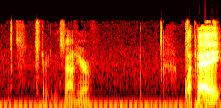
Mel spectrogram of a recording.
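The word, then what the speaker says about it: βλέπε: Blepe is, again, we go back as far as we can. In this case, we only have two syllables to play around with. And this one's going to be long anyway for purposes of accentuation. So here is where we put the accent for blepe.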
